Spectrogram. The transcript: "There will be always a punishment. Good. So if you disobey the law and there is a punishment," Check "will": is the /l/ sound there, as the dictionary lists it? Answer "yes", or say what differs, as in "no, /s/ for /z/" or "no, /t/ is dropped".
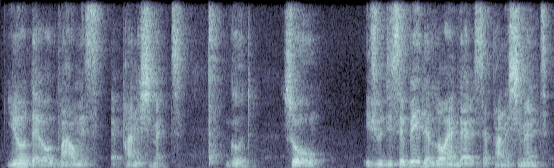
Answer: no, /w/ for /l/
